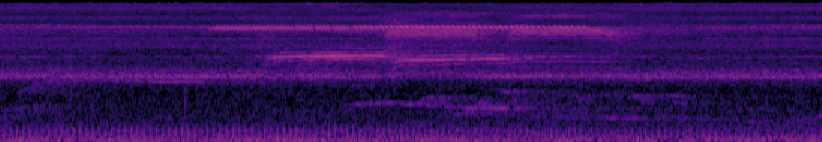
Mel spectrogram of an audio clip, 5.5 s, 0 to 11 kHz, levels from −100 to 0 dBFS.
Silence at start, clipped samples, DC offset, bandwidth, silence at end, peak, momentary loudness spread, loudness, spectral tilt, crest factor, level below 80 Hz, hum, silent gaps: 0 s; under 0.1%; under 0.1%; 11 kHz; 0 s; -36 dBFS; 12 LU; -50 LUFS; 0 dB/octave; 16 dB; -68 dBFS; none; none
